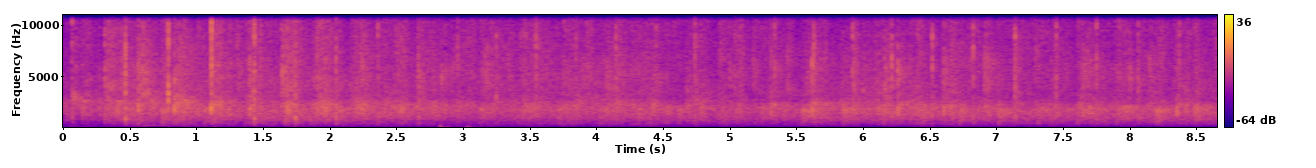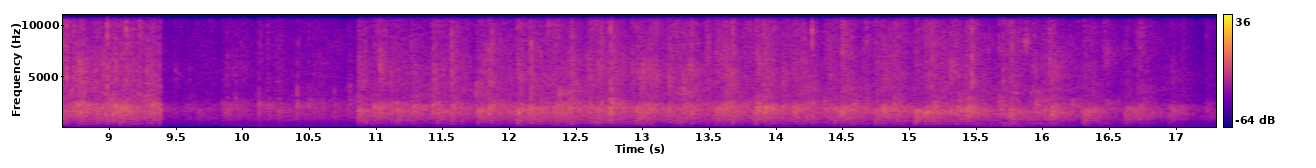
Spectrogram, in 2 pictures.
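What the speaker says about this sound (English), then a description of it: "So when you give Jack a round of applause" An audience at a city council meeting of the Board of Mayor and Aldermen in Bartlett gives a long, steady round of applause, dense clapping at moderate level, broken by a brief lull midway before resuming.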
